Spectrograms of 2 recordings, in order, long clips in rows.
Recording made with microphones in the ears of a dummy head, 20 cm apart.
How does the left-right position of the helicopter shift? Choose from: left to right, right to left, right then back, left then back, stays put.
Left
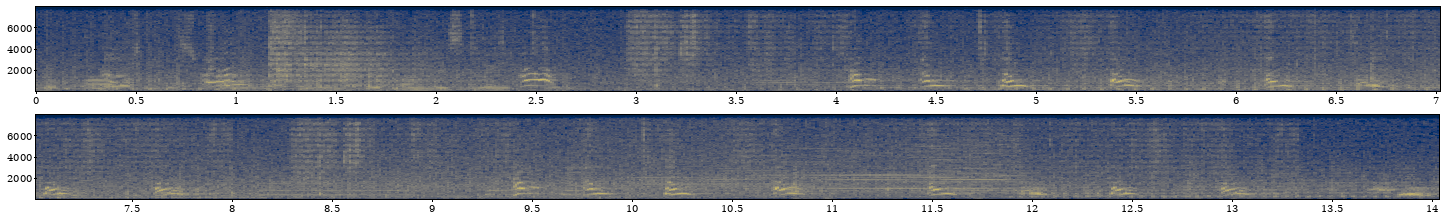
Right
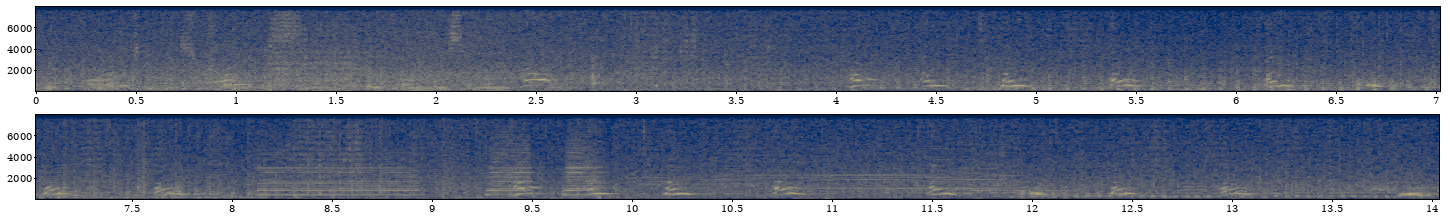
right to left.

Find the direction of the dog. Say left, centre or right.
left.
